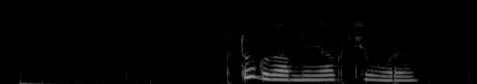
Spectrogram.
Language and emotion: Russian, sad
